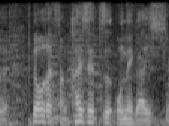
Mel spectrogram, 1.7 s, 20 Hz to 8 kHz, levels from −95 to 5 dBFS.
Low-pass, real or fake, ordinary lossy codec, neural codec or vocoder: 7.2 kHz; fake; none; vocoder, 22.05 kHz, 80 mel bands, WaveNeXt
